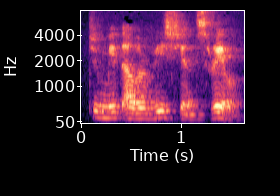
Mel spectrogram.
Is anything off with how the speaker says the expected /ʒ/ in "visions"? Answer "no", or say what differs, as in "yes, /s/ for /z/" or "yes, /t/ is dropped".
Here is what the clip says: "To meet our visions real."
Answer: yes, /s/ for /ʒ/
